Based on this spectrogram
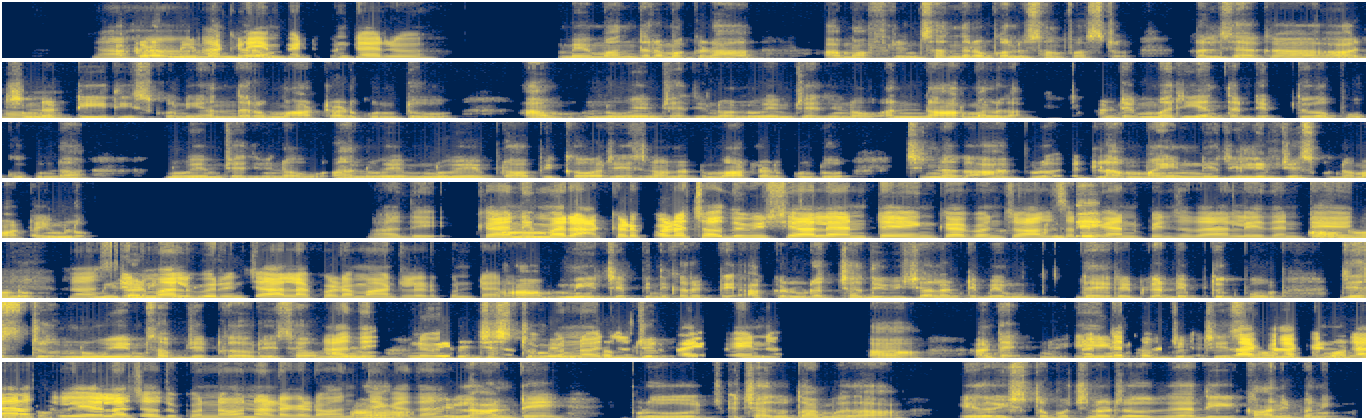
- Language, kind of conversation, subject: Telugu, podcast, అचानक అలసట వచ్చినప్పుడు మీరు పని కొనసాగించడానికి సహాయపడే చిన్న అలవాట్లు ఏవి?
- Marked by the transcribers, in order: in English: "ఫ్రెండ్స్"; in English: "నార్మల్‌గా"; in English: "డెప్త్‌గా"; in English: "టాపిక్ కవర్"; in English: "మైండ్‌ని రిలీవ్"; other background noise; tapping; in English: "డైరెక్ట్‌గా డెప్త్‌కి"; in English: "సబ్జెక్ట్ కవర్"; in English: "జస్ట్"; in English: "జస్ట్"; in English: "సబ్జెక్ట్"; in English: "సబ్జెక్ట్"; in English: "సబ్జెక్ట్‌లా"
